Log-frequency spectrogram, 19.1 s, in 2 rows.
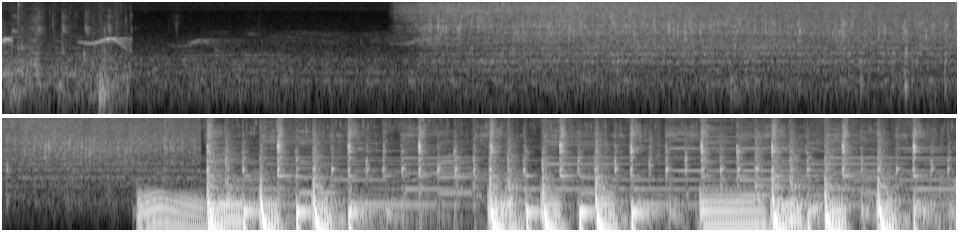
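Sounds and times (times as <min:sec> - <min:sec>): chicken sizzling in hot oil: 0:03.9 - 0:15.2
music: 0:10.9 - 0:19.0.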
